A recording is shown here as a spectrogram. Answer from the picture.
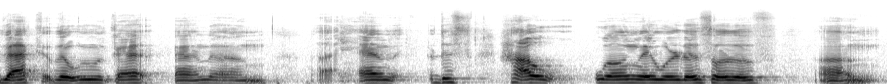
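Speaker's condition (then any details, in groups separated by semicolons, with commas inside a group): Cerebral palsy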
